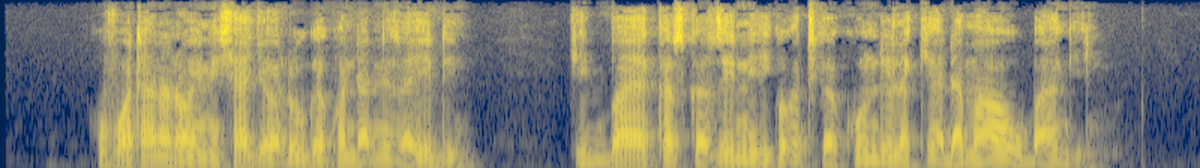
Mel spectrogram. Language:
Swahili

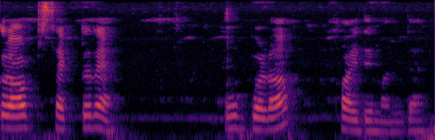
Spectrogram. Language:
Dogri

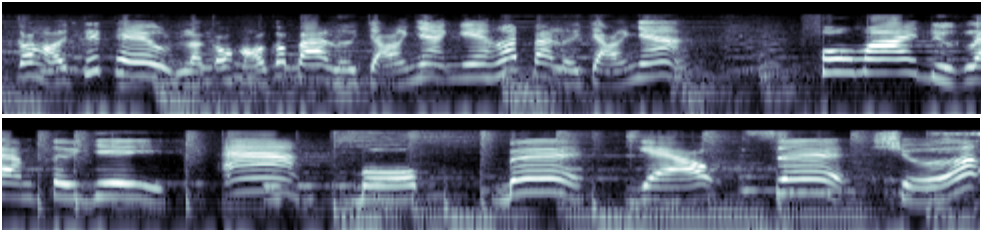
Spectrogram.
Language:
Vietnamese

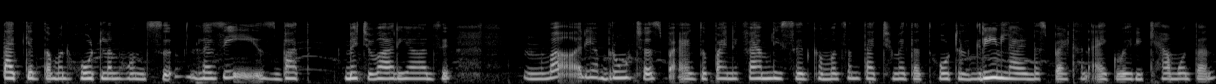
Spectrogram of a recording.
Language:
Kashmiri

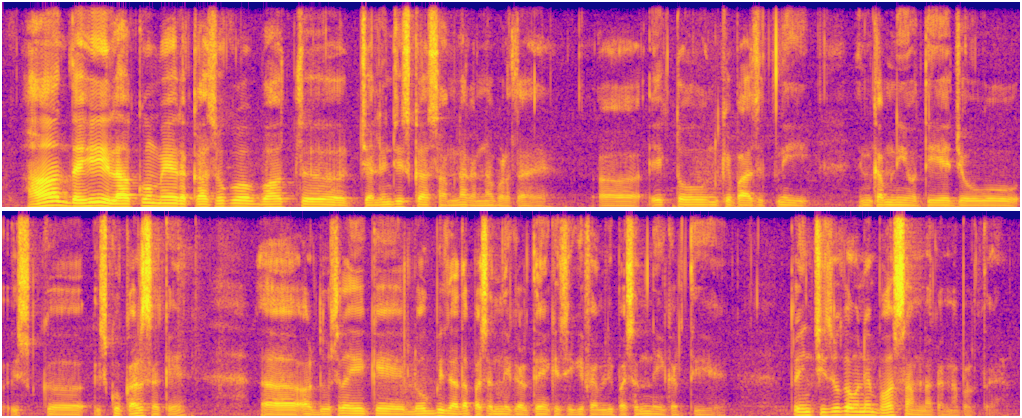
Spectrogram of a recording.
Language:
Urdu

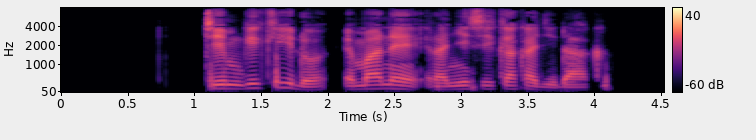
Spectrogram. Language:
Luo (Kenya and Tanzania)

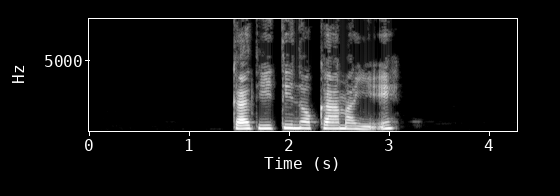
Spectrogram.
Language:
Tepeuxila Cuicatec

